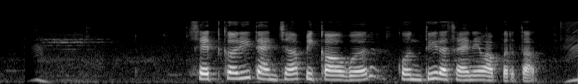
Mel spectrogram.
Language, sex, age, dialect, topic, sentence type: Marathi, female, 46-50, Standard Marathi, agriculture, question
